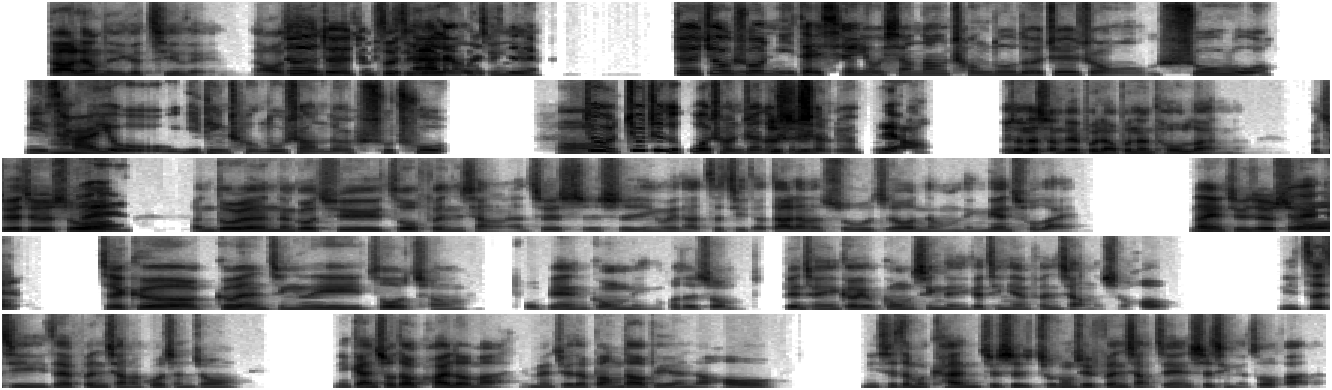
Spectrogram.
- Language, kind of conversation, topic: Chinese, podcast, 你如何把个人经历转化为能引发普遍共鸣的故事？
- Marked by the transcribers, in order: none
